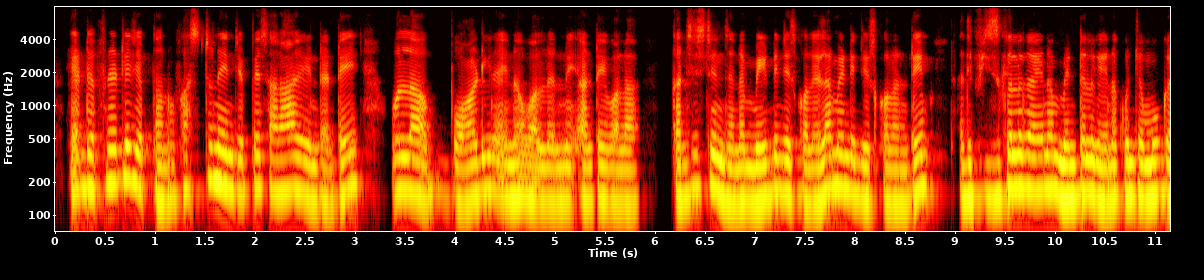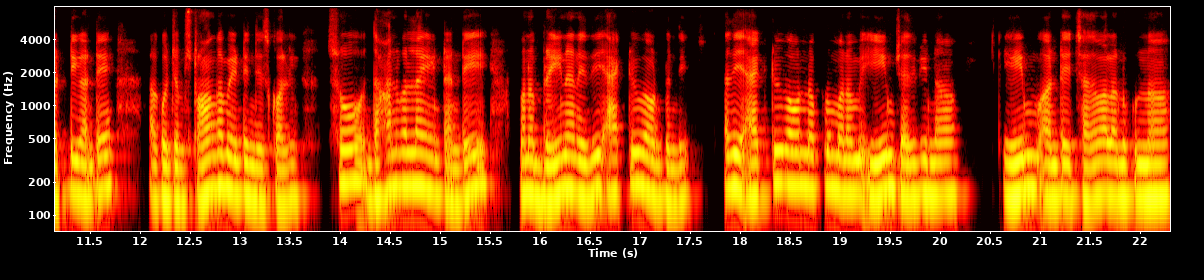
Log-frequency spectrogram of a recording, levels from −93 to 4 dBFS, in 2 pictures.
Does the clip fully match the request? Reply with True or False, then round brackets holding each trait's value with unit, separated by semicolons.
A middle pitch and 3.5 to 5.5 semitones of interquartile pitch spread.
False (150 Hz; 3.1 semitones)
